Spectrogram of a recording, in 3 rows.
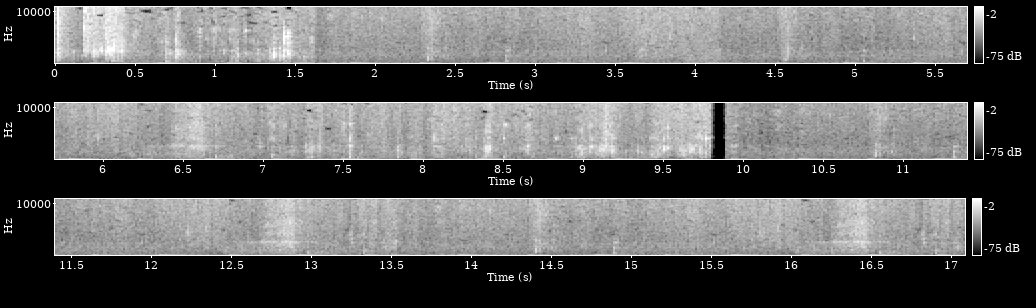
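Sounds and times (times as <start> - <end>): wet chewing mouth clicks: 6.7 - 9.8.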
